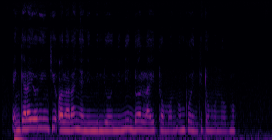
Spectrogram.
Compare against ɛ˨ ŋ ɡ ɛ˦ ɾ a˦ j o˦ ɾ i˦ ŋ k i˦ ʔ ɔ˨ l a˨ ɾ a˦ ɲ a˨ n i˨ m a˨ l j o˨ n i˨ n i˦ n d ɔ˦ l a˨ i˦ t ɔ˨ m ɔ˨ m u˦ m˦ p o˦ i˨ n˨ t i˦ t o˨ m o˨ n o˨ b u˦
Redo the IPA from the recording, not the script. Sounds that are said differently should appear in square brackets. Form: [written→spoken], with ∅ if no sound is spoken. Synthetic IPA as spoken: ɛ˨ ŋ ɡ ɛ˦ ɾ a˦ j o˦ ɾ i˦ ŋ k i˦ ʔ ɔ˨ l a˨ ɾ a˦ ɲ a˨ n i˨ m [a˨→i˨] l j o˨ n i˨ n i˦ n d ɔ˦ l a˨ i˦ t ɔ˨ m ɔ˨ [m→n] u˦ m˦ p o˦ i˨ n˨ t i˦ t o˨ m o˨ n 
